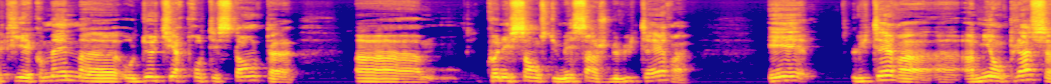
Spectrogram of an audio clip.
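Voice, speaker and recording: A man lecturing on philosophy at an unhurried, deliberate pace. He talks off the cuff, stopping often for fillers and restarting his sentences. His voice sits at an ordinary middle pitch. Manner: slow, hesitant, frequent fillers and restarts. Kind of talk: unscripted lecture.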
